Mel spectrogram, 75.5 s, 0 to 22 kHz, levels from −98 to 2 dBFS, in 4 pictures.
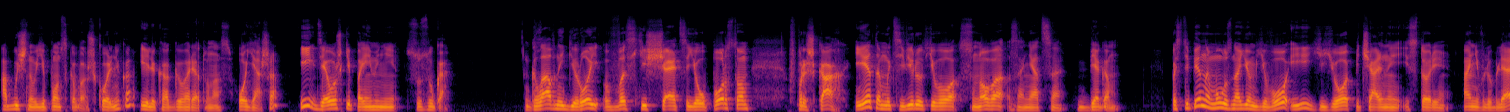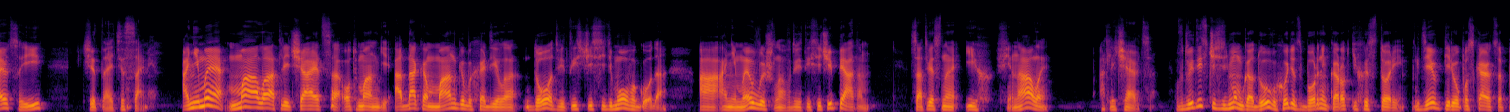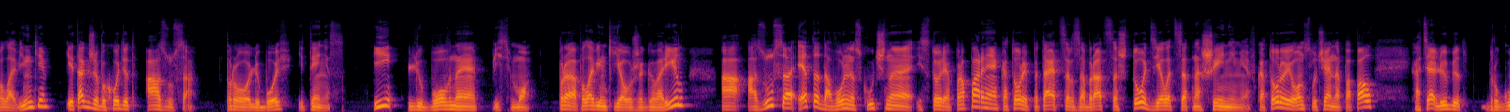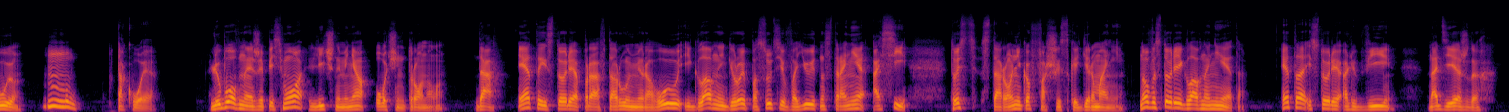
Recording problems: muffled; slightly; fading above 2.5 kHz

